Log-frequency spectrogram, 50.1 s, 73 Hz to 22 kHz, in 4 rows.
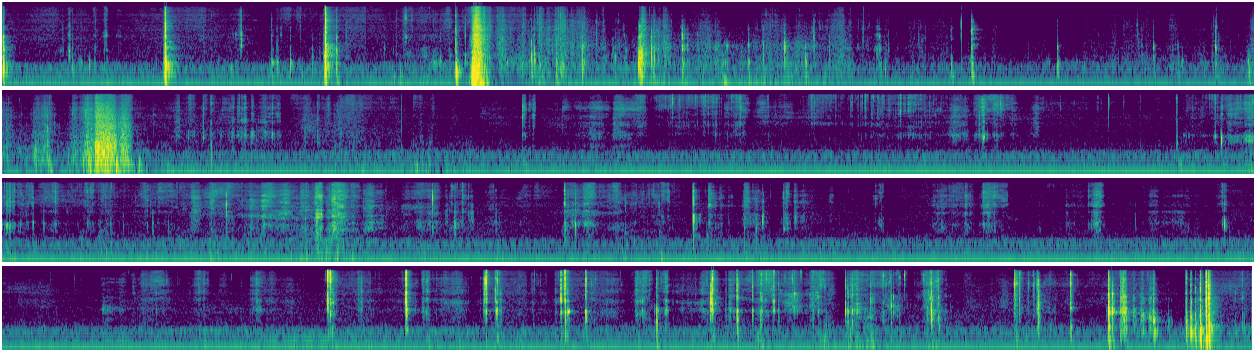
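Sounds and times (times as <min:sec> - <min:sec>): slime crackling and popping: 0:19.2 - 0:22.5.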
